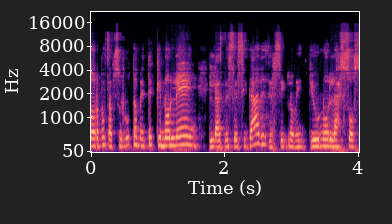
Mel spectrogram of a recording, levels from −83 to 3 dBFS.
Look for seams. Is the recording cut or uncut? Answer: cut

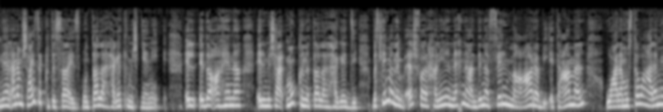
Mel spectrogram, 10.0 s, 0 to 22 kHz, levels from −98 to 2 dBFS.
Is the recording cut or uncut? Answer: cut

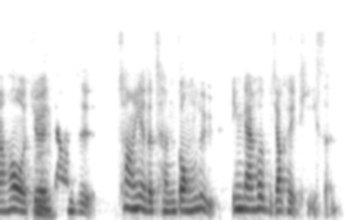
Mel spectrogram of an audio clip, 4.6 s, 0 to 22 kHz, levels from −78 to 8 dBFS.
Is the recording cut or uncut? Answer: uncut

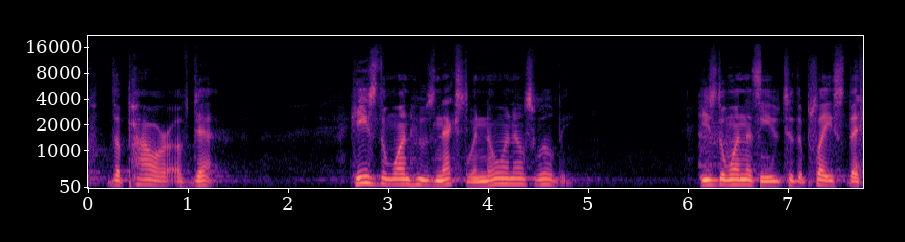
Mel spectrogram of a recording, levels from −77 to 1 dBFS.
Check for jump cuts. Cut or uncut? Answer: cut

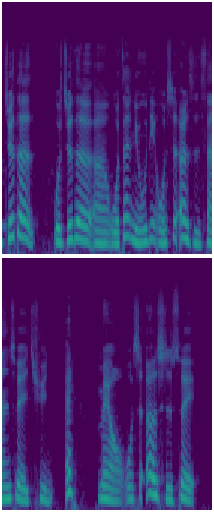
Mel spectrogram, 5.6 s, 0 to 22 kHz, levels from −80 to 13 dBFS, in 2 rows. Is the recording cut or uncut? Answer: uncut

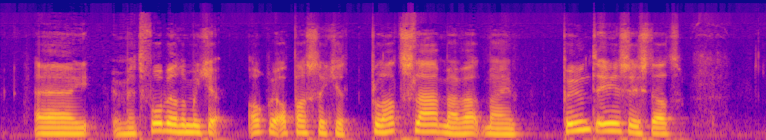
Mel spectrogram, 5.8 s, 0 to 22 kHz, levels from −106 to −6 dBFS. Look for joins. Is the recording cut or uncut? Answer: uncut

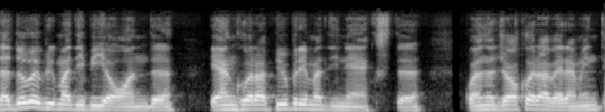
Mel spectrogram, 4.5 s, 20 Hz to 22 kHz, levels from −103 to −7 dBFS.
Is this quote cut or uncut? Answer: uncut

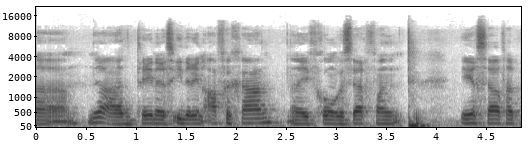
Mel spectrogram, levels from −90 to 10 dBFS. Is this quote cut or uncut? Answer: uncut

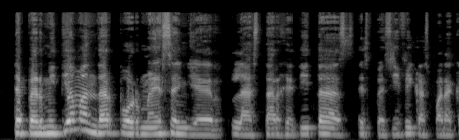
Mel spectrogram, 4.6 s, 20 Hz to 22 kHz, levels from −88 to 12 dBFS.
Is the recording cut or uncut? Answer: uncut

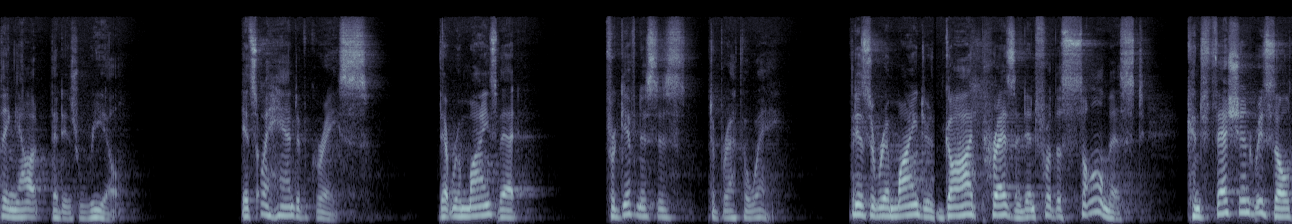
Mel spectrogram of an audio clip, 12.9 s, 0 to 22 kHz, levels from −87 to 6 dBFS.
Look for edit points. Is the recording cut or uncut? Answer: cut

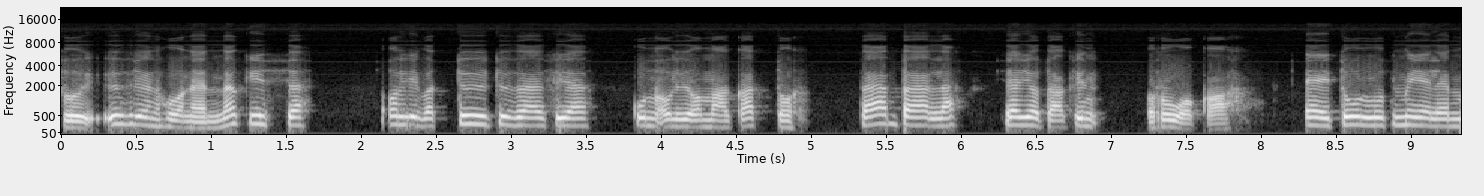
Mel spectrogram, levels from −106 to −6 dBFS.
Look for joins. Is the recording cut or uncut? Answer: uncut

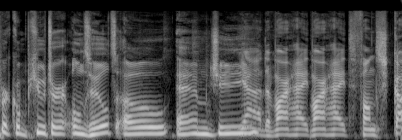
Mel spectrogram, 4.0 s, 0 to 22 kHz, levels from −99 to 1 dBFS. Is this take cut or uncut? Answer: cut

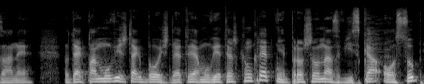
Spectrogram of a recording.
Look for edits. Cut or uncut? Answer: uncut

